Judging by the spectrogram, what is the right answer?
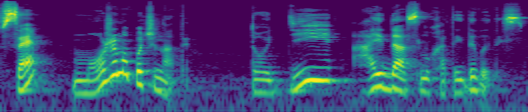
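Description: Speaking at a fairly slow pace, a woman uses a fairly low pitch with big pitch swings. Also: slightly mellow tone.

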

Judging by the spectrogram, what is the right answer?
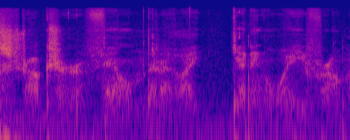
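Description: Soft-spoken and whispering, a man talks at a moderate pace over noticeable background noise. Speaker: home vlogger. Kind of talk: casual vlog chat. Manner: soft close-mic ASMR whisper. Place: home room. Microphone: studio mic.

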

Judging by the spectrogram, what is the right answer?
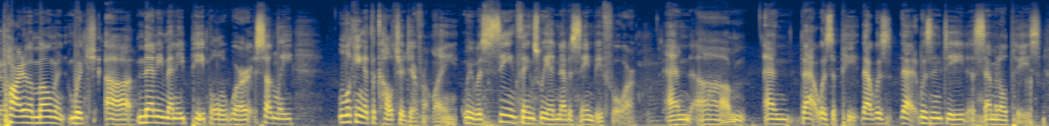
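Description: A woman's very deep, low voice in a New York accent, with light background noise. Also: ordinary pitch variation, moderate pace. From Bronx, New York. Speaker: writer and critic. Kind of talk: interview answer. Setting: home apartment. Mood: thoughtful, reflective. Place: home room. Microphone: handheld.

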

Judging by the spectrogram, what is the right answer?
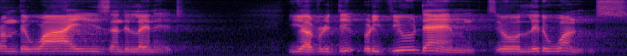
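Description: A man's bright, sharp voice at a very slow pace, over a quiet background. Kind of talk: sermon. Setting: church. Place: church. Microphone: podium.

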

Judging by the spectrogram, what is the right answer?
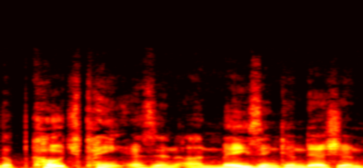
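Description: A man with a dark, mellow tone at a moderate pace, in dry sound with no echo. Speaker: motorhome salesperson. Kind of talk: sales walkaround commentary. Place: open country. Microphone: phone near.

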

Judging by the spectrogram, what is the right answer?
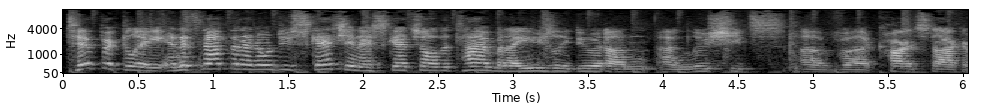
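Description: Faint music plays in the background as a man talks at a fairly quick pace. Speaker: comic artist. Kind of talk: casual vlog chat. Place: home room. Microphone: phone near.

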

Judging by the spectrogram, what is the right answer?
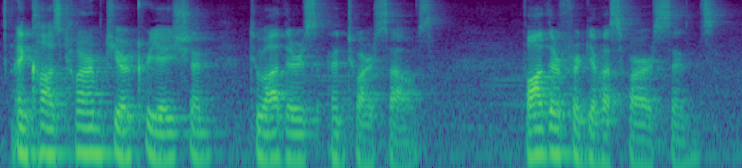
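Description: Fairly slow and fairly even in intonation, a man speaks. Light background noise and audible room echo are present. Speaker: pastor leading prayer. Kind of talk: prayer. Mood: calm, reverent. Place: home room. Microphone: phone near.

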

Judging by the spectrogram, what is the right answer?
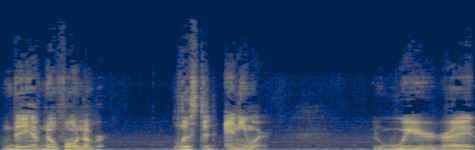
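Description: A man is speaking here. His voice has a bright, sharp tone. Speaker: truck driver vlogger. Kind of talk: casual vlog chat. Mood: mildly frustrated, storytelling. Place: car. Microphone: phone near.

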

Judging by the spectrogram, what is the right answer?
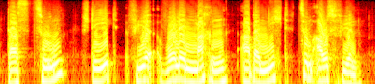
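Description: A man's medium-pitched voice with a Franconian accent, in a dry, close sound with no echo. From Middle Franconia, Germany. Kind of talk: humorous dialect story narration.

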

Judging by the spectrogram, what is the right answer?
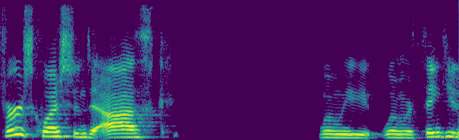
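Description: A woman's voice with ordinary pitch variation against a quiet background. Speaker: basketball coach presenting. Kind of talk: lecture. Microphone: video call.

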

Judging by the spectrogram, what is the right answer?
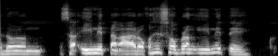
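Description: A man talks at a fairly quick pace in a high pitch with a dark, mellow tone. The sound is dry and close, with no echo. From Bicol, Philippines. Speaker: content creator, OFW. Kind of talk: interview.

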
